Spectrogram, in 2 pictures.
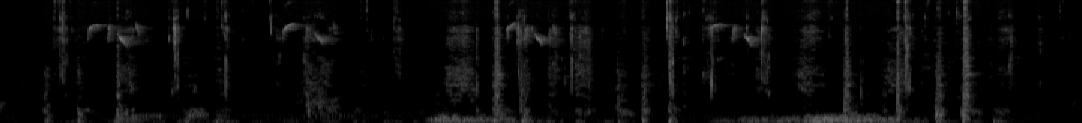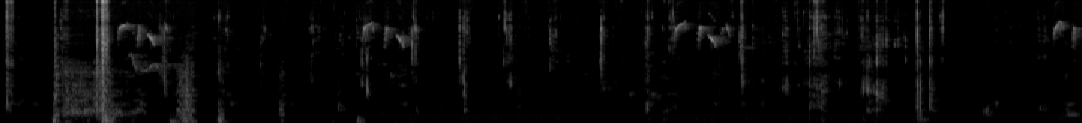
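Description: Quiet chewing and mouth clicks of a man eating rice and curry by hand, with fingers working the food on a steel plate and two brief muffled low rumbles around four and eight seconds in. A bird gives a short high chirp every couple of seconds.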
